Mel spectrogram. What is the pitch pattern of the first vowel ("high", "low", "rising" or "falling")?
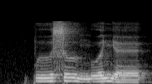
rising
